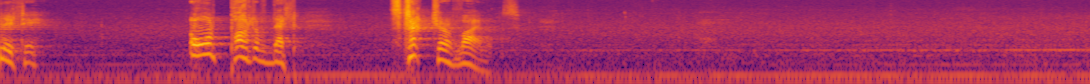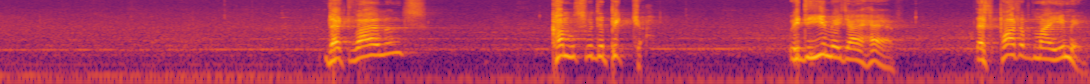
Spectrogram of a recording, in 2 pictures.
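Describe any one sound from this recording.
An elderly man speaks slowly and thoughtfully into a microphone, with long pauses.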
